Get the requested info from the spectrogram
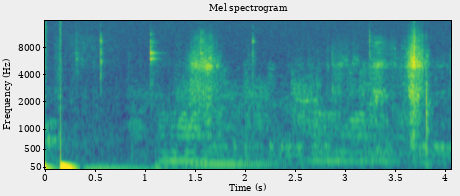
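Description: A low buzzing hum that comes and goes in stretches, with scattered clicks and a loud pop just after the start.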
